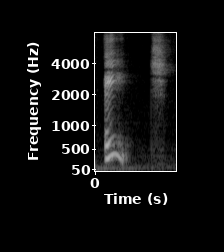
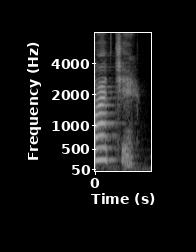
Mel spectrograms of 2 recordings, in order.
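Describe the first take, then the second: First: H said as English "aitch"; English letter name. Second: H said as Spanish "AH-cheh"; two syllables, "AH-cheh", for H; Spanish letter name. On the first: Teacher models English for learners, H as English "aitch". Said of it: "La próxima letra es H". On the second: Teacher gives learners the Spanish name, H as "AH-cheh". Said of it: "Como H". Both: Shown as a demonstration.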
